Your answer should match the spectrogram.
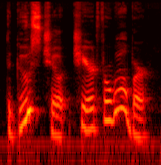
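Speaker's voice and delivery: usual speaking voice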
